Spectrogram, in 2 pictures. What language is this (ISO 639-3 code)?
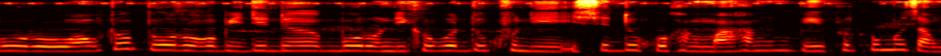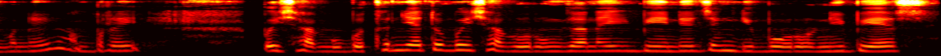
brx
